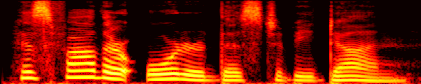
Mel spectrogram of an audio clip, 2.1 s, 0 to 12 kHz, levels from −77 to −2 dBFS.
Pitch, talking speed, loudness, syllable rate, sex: 185 Hz, 200 wpm, -18 LUFS, 5.2 syllables/s, female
